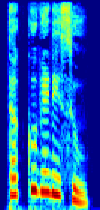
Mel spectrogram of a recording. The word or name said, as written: ತಕ್ಕುಗೆಡಿಸು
